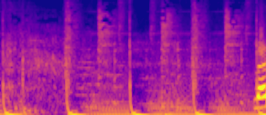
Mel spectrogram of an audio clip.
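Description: Background music with a steady beat, with a brief dip in level about a third of a second in.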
